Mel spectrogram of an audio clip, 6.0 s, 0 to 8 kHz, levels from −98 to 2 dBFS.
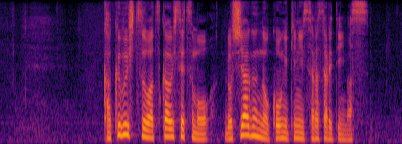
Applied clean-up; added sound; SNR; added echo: none; none; none; none.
